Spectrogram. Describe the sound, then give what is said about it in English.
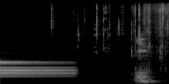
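Paper gift certificates being crunched: after a sustained tone cuts off, a few faint crackles lead into a brief, dense burst of crinkling paper, quiet overall. “You hear that? That's the sound of their gift certificates they sent as prizes.”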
